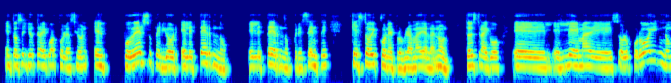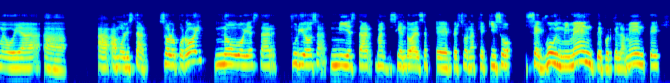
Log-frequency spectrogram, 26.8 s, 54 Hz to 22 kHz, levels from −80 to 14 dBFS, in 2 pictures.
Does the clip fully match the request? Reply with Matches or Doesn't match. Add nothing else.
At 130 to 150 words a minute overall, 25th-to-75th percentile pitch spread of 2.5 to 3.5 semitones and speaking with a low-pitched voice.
Doesn't match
